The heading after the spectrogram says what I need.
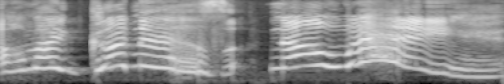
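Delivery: thrilled, high, swooping, very drawn-out excitement. Retelling how lines were voiced for a lore video: retelling own excited delivery. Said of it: "I was really excited".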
